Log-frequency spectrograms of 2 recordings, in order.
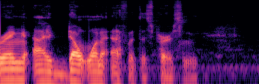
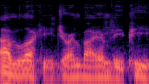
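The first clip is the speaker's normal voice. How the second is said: very deep, low, soft voice; 7 semitones lower, 7 dB quieter than usual. Opening the show and introducing who joins them, deep allergy voice. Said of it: "I'm doing this deep voice because of my allergies".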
